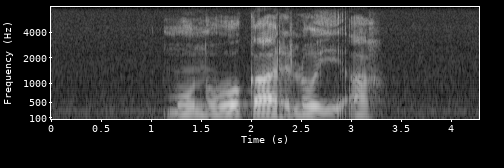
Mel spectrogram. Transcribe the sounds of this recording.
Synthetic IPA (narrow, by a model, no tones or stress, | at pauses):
mun̤uwɔkar̤ilojiʔa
